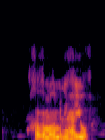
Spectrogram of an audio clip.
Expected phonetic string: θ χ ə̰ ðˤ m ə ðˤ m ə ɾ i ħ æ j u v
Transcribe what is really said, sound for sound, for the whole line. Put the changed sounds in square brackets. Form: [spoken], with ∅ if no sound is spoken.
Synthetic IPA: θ χ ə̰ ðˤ m ə ðˤ m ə [l] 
